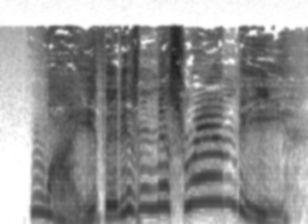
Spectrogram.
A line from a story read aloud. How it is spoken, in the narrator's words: exclaimed Minine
